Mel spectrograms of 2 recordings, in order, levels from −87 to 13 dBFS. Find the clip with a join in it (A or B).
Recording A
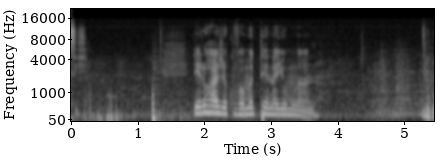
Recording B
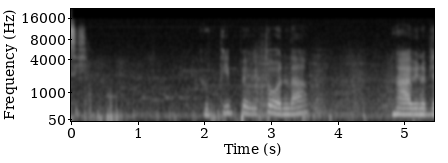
A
